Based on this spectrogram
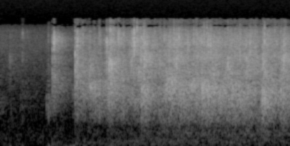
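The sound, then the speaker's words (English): Members of a health community group break into applause for themselves after a brief pause, a dense, steady wash of many hands clapping that holds at an even level to the end. No one speaks over it. “You should give all of you guys a clap for yourself.”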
